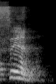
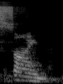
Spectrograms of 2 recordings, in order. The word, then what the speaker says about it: sin: agreed to coincide and we take the E off and it does not become sin do not expose your ignorance and call that sin it's sign you say sign and you'll notice on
